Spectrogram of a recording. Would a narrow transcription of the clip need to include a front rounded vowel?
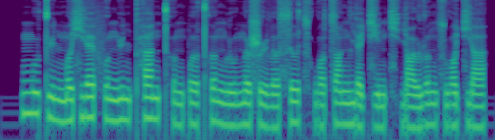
yes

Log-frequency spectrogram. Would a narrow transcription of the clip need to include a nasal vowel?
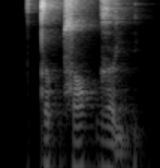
no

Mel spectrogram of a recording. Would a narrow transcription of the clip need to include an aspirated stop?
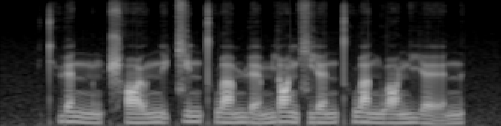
yes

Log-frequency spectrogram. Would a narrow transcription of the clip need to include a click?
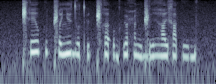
yes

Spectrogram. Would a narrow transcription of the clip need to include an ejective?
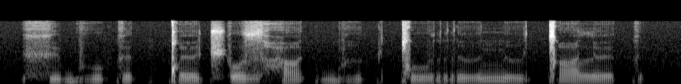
yes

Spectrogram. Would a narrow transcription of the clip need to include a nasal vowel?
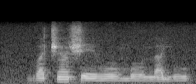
yes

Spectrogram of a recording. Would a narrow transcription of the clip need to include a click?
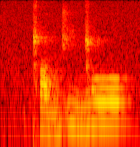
yes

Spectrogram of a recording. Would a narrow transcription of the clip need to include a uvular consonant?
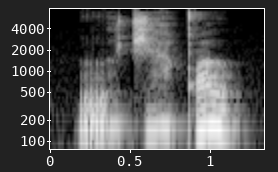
yes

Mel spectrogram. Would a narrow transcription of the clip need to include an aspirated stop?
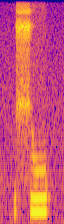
no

